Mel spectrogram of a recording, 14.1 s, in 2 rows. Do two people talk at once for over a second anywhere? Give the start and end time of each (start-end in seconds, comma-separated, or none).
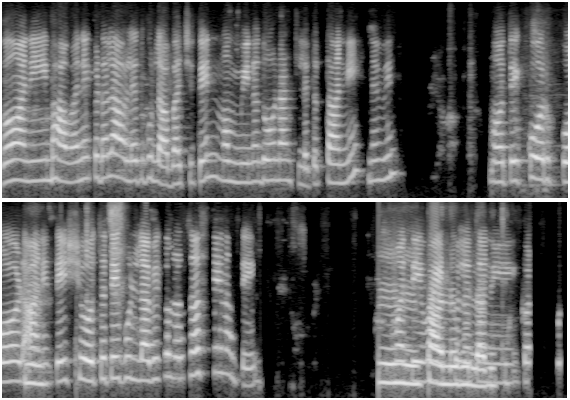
12.0-13.4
